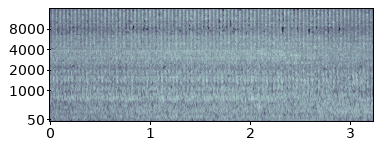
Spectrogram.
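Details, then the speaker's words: Toyota Avensis Combi 2.2 D-CAT 177 hp diesel, serviced at 164,000 km in 2009, recorded close to the engine bay. Smooth, even diesel clatter at idle with no extra knocks or misses. Normal idle. "Megpróbálok csöndbe maradni itt közelebbről, hogy halljátok, milyen szép dízel hangja"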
